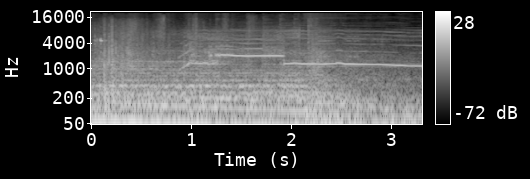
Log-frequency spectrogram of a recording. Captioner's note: screams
